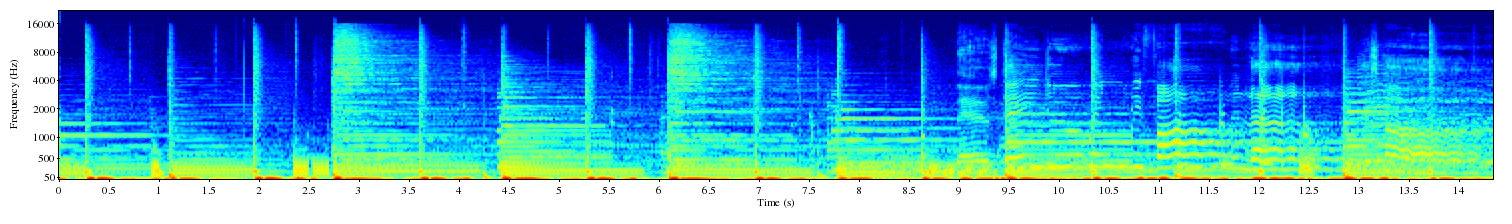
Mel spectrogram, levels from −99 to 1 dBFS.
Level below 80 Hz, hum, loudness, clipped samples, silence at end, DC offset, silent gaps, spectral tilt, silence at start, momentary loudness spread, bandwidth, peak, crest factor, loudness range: -40 dBFS; none; -37 LUFS; under 0.1%; 0 s; under 0.1%; none; -5 dB/octave; 0 s; 8 LU; 15 kHz; -8 dBFS; 14 dB; 1 LU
